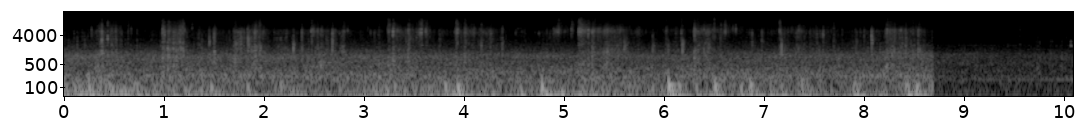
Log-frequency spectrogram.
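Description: Footsteps crunching on gravel and bark mulch with wind rumbling on the microphone, irregular crunches over a steady low rumble. The sound cuts off suddenly near the end to a faint outdoor hush.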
